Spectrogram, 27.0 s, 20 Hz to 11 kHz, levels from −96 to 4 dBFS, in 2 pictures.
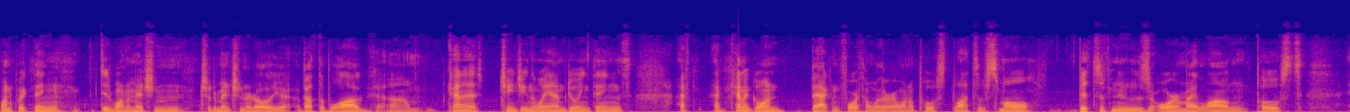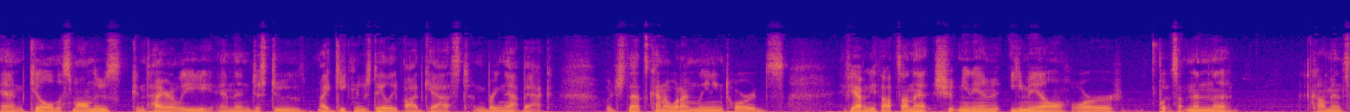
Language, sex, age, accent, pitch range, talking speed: English, male, 20-39, American, 95-120 Hz, 205 wpm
